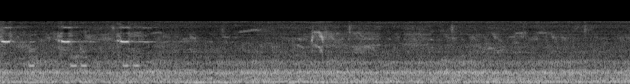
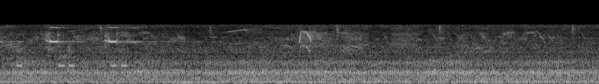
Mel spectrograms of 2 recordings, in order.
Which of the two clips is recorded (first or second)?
second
